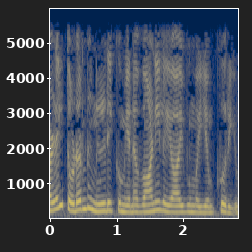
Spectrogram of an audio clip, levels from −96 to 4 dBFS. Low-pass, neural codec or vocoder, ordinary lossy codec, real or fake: 5.4 kHz; none; none; real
